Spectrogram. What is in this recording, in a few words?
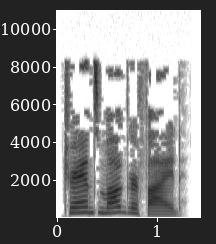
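"transmogrified", British English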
